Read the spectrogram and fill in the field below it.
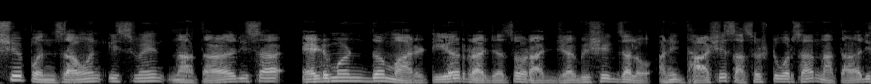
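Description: From the start to 6.1 s the speech runs slow, at about 0.72 times normal pace, yet the pitch stays put. That points to a time-stretched section, likely made by repeating short pieces, which leaves a dragging feel. Normal pace returns at "जालो आनी धाशे सांसठ".

Throughout, the sound is dull, with nothing above about 7.9 kHz and a plainly audible warbly, fizzy texture. That fits AAC compression, likely AAC-LC at around 24 kbps. The fizz on sibilants sets it apart from a simple low-pass filter.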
